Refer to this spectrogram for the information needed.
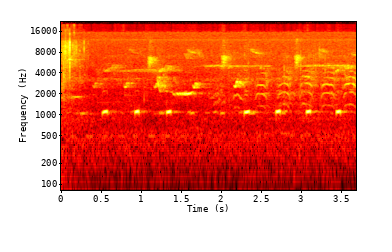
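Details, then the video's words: In coastal forest of Zululand, South Africa, near an estuary around sunrise, an unseen tinkerbird repeats a short, hollow, mid-pitched note about 2.5 times a second, steady and even, while other birds chirp faintly higher up. "You can hear these tinker birds everywhere."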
